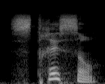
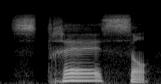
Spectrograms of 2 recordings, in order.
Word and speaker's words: stressant: Stressant. Final T not pronounced. A-N together. En. And then double S. Sans. And it will open the pronunciation of your E. So E. Stressant.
